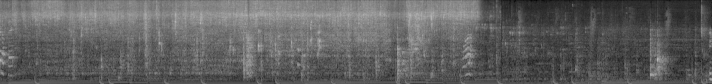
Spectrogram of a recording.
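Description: Warm water running steadily from a kitchen tap while a Tupperware container is scrubbed by hand without soap, with rubbing and light knocking against the plastic, close by, before the flow cuts off and quieter handling follows.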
